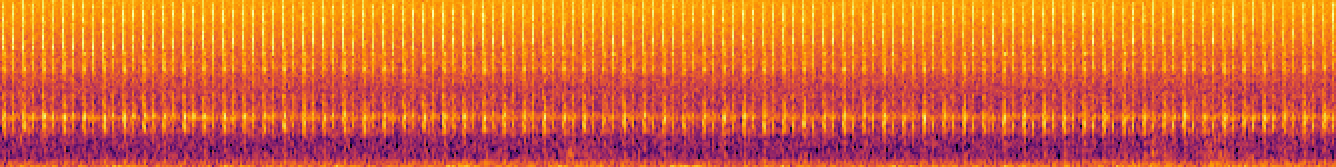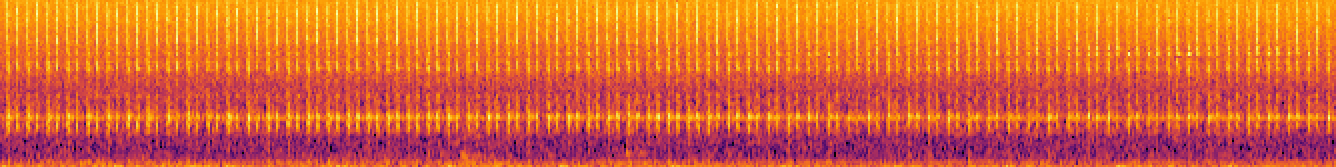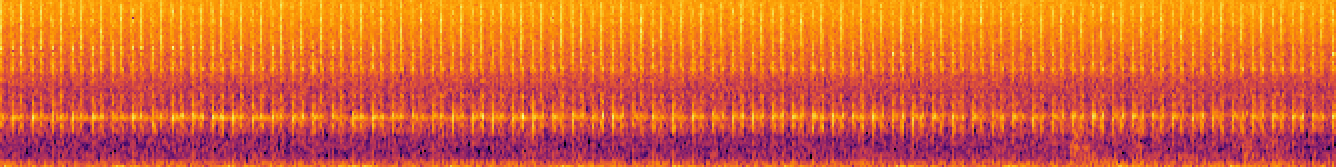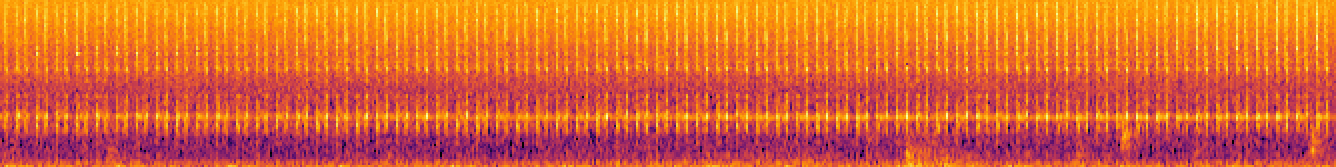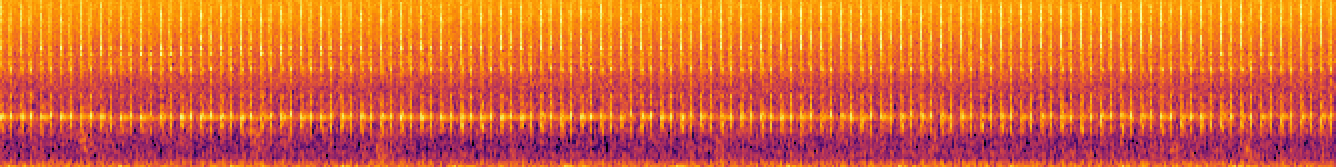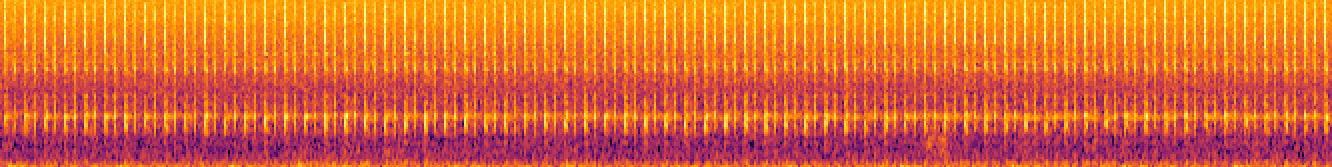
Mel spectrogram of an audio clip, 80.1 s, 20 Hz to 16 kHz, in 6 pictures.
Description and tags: Swiss Stopwatch
Ticking movement from a A.R. & J.E. MEYLAN SWISS MADE Type 200A jeweled stopwatch.
Swiss, clock, stop, stopwatch, tick, tick-tock, ticking, time, watch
